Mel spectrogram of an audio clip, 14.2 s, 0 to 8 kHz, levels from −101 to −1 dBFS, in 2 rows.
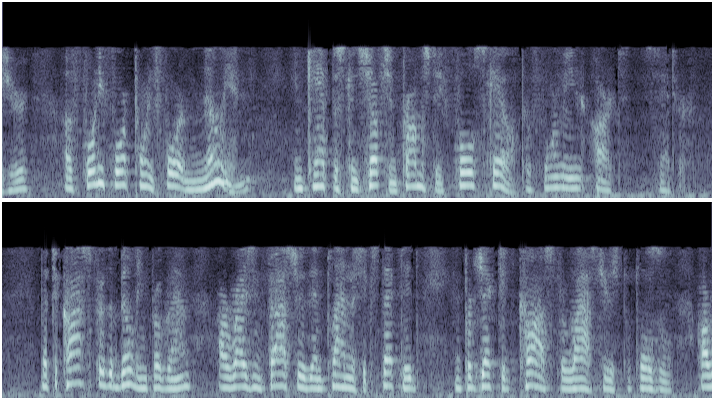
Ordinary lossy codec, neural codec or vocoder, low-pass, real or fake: AAC, 16 kbps; codec, 16 kHz, 1.1 kbps, Voila-Tokenizer; 7.2 kHz; fake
